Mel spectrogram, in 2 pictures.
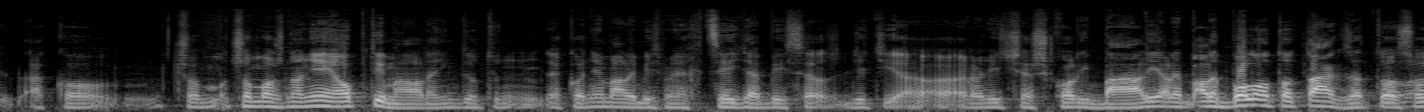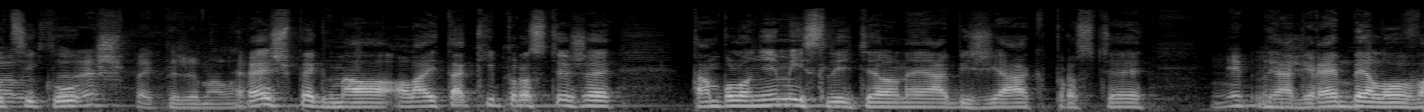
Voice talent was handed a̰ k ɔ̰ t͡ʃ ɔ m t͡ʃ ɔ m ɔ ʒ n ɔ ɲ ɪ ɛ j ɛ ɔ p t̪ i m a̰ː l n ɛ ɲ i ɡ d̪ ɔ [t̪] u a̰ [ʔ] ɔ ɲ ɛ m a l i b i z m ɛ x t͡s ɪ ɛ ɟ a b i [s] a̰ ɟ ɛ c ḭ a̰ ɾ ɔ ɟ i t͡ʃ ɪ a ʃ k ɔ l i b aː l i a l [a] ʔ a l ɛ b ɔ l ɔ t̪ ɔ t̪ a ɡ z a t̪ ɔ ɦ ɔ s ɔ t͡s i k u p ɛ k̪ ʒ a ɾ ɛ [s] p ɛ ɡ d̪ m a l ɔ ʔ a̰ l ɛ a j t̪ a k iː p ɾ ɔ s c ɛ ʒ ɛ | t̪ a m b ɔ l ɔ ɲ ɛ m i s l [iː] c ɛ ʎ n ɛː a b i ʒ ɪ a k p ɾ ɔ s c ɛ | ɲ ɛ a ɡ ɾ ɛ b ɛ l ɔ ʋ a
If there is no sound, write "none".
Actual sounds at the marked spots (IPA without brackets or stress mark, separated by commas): t̪, k, s, ɛ, ʃ, i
